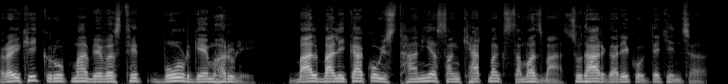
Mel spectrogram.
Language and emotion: Nepali, neutral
